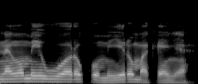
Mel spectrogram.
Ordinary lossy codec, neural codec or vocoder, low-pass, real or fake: none; codec, 16 kHz, 16 kbps, FunCodec, trained on Chinese and English, 50 frames a second; 7.2 kHz; fake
